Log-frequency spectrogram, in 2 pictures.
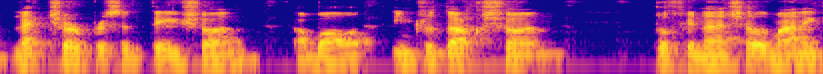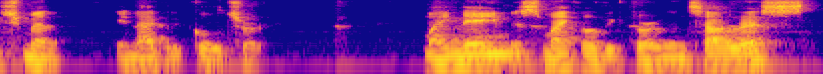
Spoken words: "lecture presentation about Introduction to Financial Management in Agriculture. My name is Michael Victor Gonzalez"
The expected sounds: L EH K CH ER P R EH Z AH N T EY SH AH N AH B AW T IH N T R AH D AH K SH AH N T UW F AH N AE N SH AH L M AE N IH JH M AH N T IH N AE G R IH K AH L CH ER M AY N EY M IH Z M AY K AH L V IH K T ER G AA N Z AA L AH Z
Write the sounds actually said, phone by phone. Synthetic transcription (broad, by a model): L EH K CH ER P R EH S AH N T EY SH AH N AH B AW T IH N T R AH D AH K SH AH N T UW F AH N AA N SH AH L M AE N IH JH M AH N T IH N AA G R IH K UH L CH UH M AY N EY M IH S M AY K AH L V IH K T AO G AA N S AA L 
